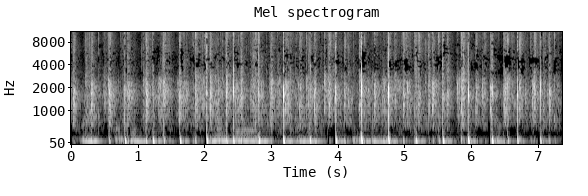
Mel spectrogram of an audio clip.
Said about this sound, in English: Can you guys stand? And hopefully it's a lot, but can you guys just stand up so that those who went can applaud you and say thank you, guys?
